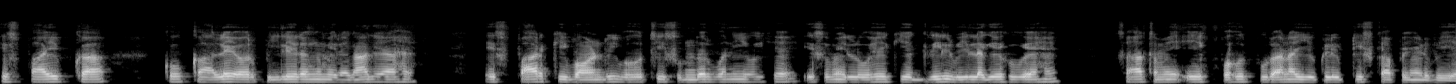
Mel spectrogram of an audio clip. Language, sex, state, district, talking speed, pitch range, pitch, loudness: Hindi, male, Uttar Pradesh, Gorakhpur, 170 wpm, 115-120 Hz, 120 Hz, -18 LUFS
